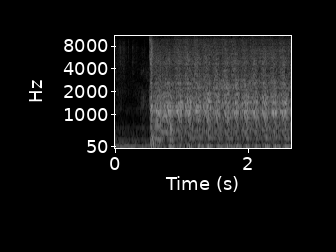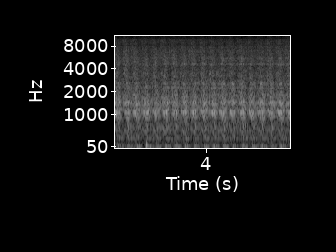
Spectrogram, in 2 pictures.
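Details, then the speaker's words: Honda K24 engine swapped into a sandrail, first start attempt after new harness and ECU install, on a jumper battery; idle air temperature sensor and alternator unplugged. Starter cranks evenly with one faint cough, never runs: cranks but will not start. "It coughed once."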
